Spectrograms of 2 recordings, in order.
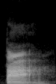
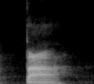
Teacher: Kalau T titik bawah itu ujung lidahnya diangkat ya, jadinya tebal, bunyinya tebal. Ta ya, ujung lidahnya diangkat, ta.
